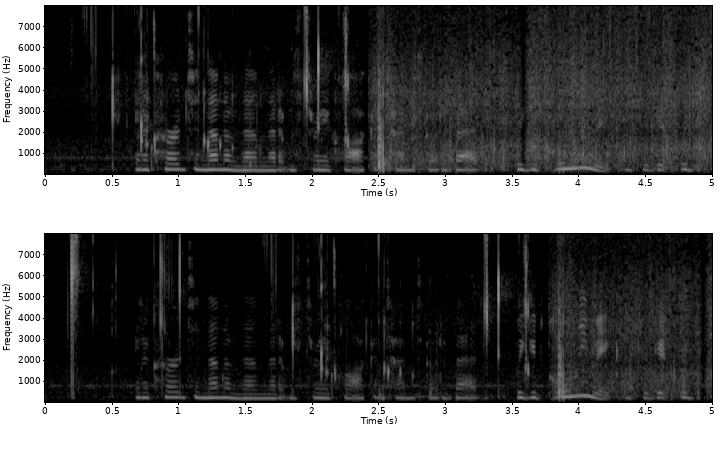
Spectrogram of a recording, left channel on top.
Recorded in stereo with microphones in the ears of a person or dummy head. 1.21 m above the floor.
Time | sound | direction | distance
0.7 | a woman speaking | 30° left (ahead or behind) | ?
3.5 | a woman speaking | 30° right (ahead or behind) | ?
